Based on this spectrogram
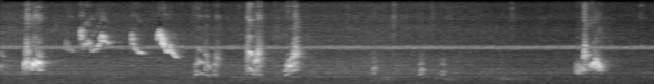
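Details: Caged Red-whiskered bulbul kept alone, caught wild and held four months, gives sharp squawky chirps and quick twittering whistles in scattered bursts, with a thin constant high hum behind.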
